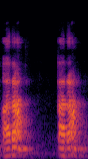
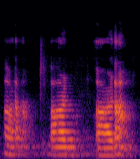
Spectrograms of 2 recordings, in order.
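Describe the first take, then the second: First: Ara, ara said with a quick tongue tap; tap demo. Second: Ara, ara, ara with the tongue curled back; retroflex r demo. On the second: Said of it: "It's a retroflex". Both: Shown as a demonstration.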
